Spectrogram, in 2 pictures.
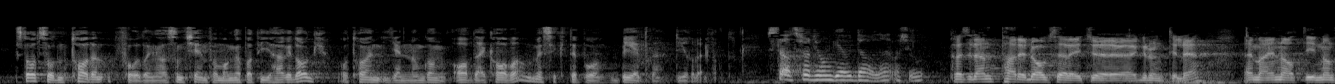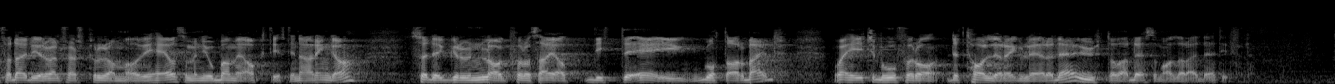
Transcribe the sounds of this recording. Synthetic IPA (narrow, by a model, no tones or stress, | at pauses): st̪ɑːt̪soːd̪n̩t̪ʰɑːd̪ɛnʊpːfɔɾd̪ɾɪŋɑsɔmçeːmfɔɾmɑŋːəpʰɑʁt̪ʰiːəɾɦæːɾɪd̪ɑːɡʔɔ̰t̪ʰɑːɛnjɛnːʊmɡɑŋːɑʋd̪æɪkʰɾɑːʋəmɛsɪkt̪əpʰɔbeːd̪ɾəd̪̥yːɾəʋɛ̰lfæ̰ʁd̪̥ | st̪ɑːt̪sɾɑd̪ɪʊnɡɛɔɡd̪ɑːləʋɑ̰ | pʰɾɛsɪd̪ɛnt̪̚pʰæɾɪd̪ɑːɡsɔɛɾɛɪçːəɡɾʉnt̪ʰɪld̪ɛjæɡmæɪnəɾɑt̪ɪnːɑnfɔɖ̪æɪd̪yːɾʋɛlfæɾʂpʰɾʊɡɾɑmːɑ̰ʋɪɦeːsɔmɛnjɔbːɑɾmɛʔɑ̰kt̪ʰɪft̪ɪnæːɾɪŋɡɑ | sɔɛɖɛɡɾʉnlɑːɡfɔɾɔsæɪɑt̪d̪ɪt̪ːəɛɪɡɔt̪ːɑɾbæɪd̪ʔɔɛɪhɑɪçːəbəhuːʋfɔɾɔd̪ɛt̪ʰɑljɾɛɡʉleːɾəd̪ɛʉːt̪oːʋəɾd̪ɛsɔmɑ̰lːə̰ɾæ̰ɪd̪ə̰ɛ̰t̪ʰɪ̰lfɛlə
